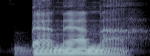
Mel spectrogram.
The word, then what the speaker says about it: banana: them ba okay so the word is actually banana Banana. Banana. Banana. Right. But it's pronounced bbana.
